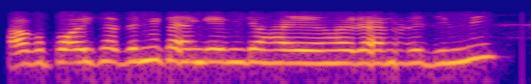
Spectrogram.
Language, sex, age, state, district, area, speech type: Odia, female, 60+, Odisha, Jharsuguda, rural, conversation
